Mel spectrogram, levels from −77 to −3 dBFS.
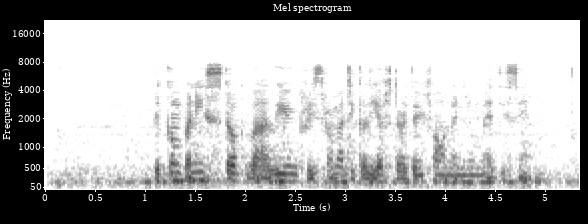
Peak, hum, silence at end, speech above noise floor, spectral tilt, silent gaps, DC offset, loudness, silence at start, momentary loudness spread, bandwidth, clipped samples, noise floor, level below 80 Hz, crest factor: -12 dBFS; none; 0 s; 22 dB; -5 dB/octave; none; under 0.1%; -32 LUFS; 0.05 s; 18 LU; 8.2 kHz; under 0.1%; -53 dBFS; -62 dBFS; 20 dB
